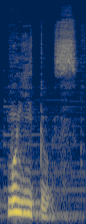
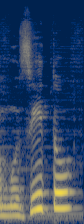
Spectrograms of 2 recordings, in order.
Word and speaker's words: mojito: Spanish word that's spelled m-o-j-i-t-o but since in Spanish the letter J is pronounced like the letter H instead of mojito or mozito it's pronounced as mojito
